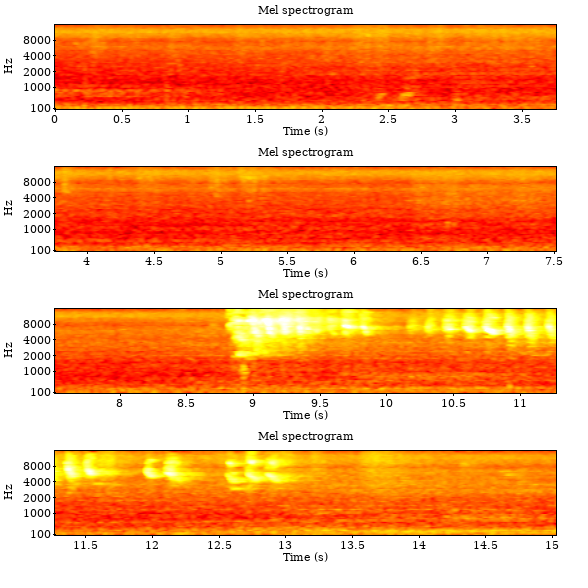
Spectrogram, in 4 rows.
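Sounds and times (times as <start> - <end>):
bird chirping: 8.8 - 13.2.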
